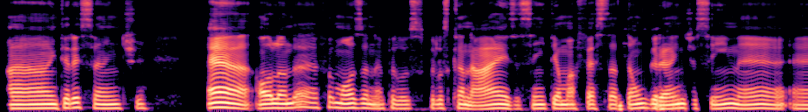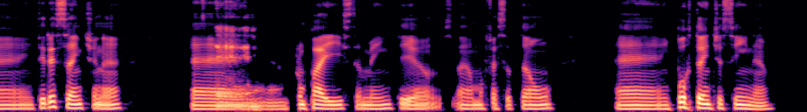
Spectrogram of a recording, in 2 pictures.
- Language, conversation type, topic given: Portuguese, podcast, Como foi crescer entre duas ou mais culturas?
- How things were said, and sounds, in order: none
